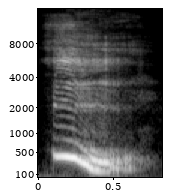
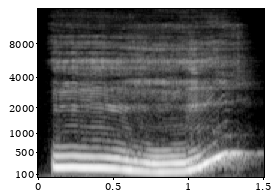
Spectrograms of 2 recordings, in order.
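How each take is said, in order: First: The pitch falls sharply from high to low. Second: The pitch dips low, then rises again. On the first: "Fourth tone, E, E. You see the tone from top to bottom" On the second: "Third tone"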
